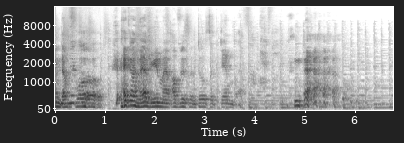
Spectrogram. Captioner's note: laughing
